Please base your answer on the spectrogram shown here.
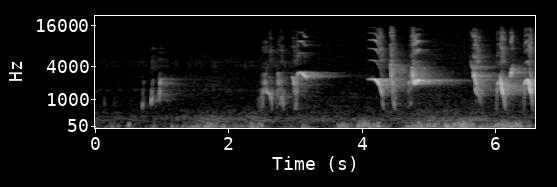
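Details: Wild superb lyrebird in Australian bush mimicking birds such as crow, kookaburra and magpie: a rising run of sharp, downward-swept squawky notes and drawn-out whistles, quickening toward the end over a low rustling background.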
